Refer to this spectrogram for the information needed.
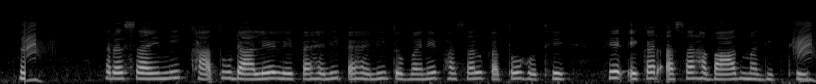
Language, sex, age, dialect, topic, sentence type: Chhattisgarhi, female, 25-30, Eastern, agriculture, statement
